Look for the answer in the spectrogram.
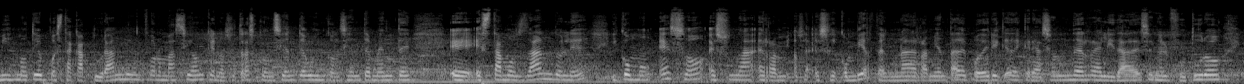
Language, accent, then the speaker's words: Spanish; Peru; Para la gente que venimos de otros lugares, ¿no?, concretamente yo soy peruana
